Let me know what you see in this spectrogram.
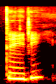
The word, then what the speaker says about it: Dedi: And then you have the oldest recorded magician comes from ancient Egypt papyrus, which is a Dedi. I'm not sure how you pronounce it. – Dedi.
